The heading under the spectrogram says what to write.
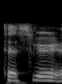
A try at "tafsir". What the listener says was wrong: Tafsir, my friend, it's called it's called tafsir, not tasfir. No, you said tafsir, tasfir.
